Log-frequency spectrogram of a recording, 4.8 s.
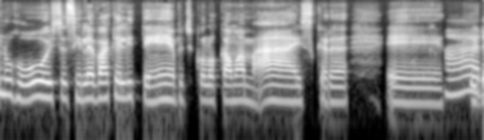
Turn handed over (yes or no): yes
